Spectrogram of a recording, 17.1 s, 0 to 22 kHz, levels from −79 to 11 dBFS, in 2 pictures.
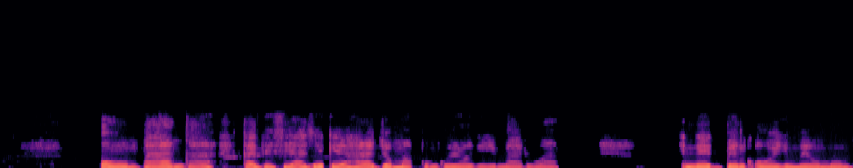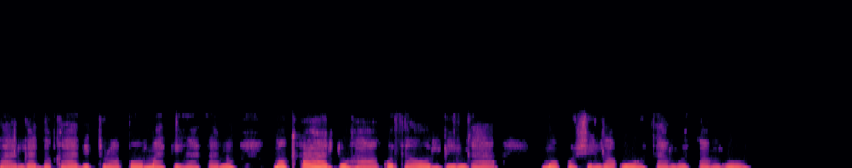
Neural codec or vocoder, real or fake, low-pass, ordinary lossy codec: none; real; 7.2 kHz; Opus, 16 kbps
